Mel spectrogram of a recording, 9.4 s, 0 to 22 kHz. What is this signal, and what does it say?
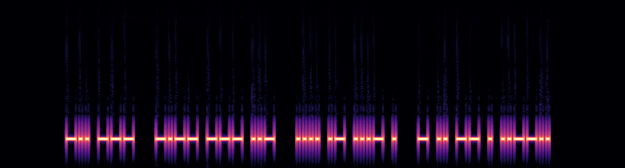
Morse code, heard as a keyed tone, about 25 wpm, 700 Hz. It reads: DO YOU HAVE TIME?
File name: practice / 25wpm / Sentences with 3-Word Phrases - 25wpm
